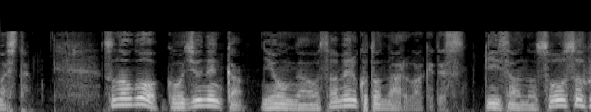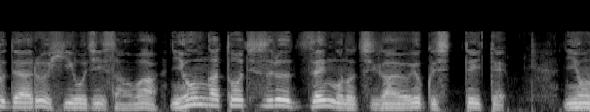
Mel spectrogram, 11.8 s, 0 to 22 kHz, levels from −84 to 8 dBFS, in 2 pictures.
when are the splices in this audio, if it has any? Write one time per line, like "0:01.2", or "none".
0:02.5
0:04.7
0:07.6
